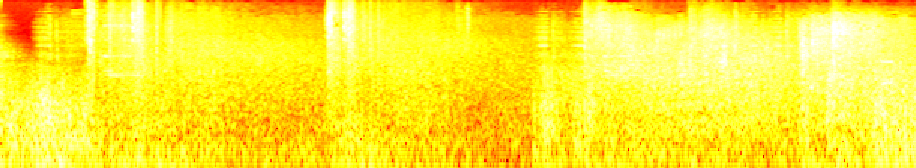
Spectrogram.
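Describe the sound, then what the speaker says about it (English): Naval gun salvo in the World of Warships video game: heavy, rumbling booms overlapping in a dense, continuous roar with a few sharper blasts standing out, loud and close. "Very solid opening salvo here"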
